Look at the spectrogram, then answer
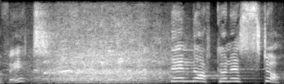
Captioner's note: audience laughing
